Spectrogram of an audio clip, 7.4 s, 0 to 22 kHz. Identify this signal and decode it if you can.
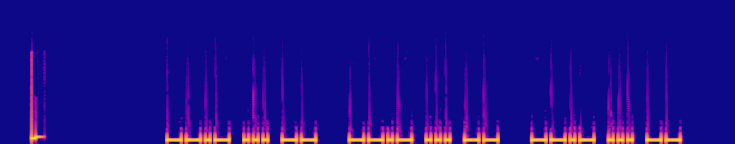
Morse code, heard as a keyed tone, about 25 wpm, 700 Hz. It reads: QSM QSM QSM
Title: Q-Codes Repeated 3x 25wpm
